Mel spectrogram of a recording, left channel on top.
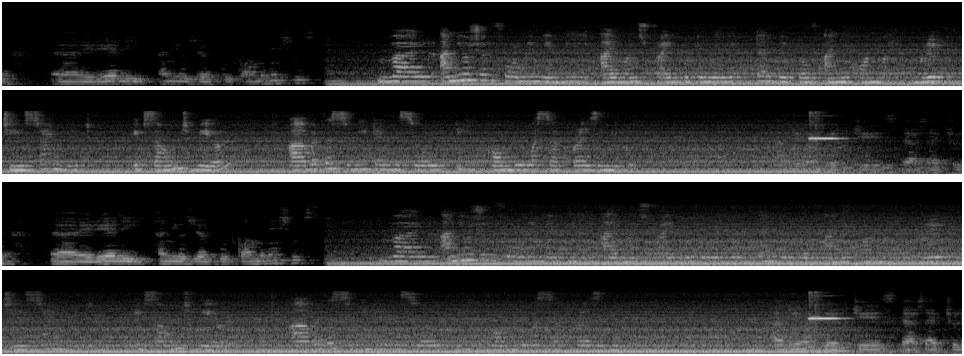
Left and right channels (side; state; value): both; normal; correlation 0.43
